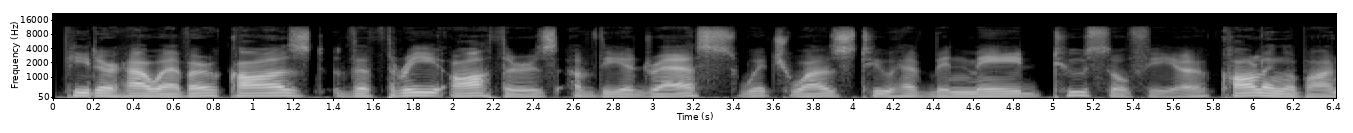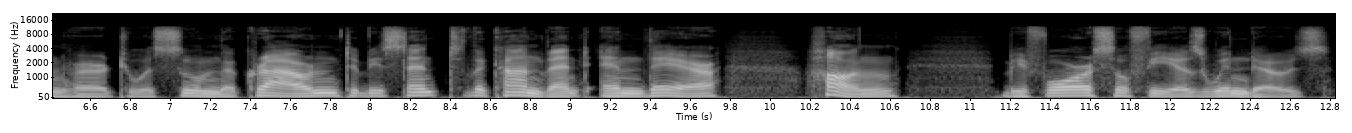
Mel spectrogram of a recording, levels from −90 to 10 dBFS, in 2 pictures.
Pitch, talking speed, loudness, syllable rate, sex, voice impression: 115 Hz, 170 wpm, -19 LUFS, 4.6 syllables/s, male, masculine, middle-aged, tensed, powerful, slightly hard, clear, slightly halting, calm, mature, wild, slightly lively, slightly strict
